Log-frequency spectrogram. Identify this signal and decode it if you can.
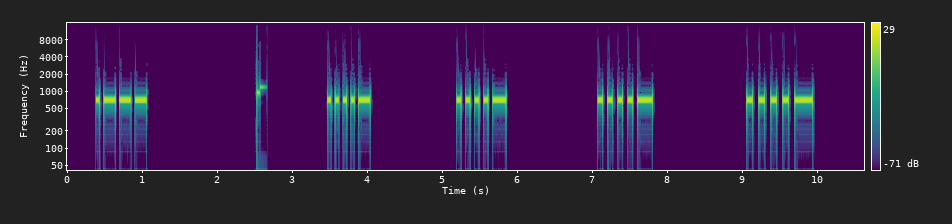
Morse code, heard as a keyed tone, about 20 wpm, spaced as for 6 wpm, 700 Hz. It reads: J 4444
